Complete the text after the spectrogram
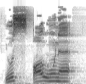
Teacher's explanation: Yusqawna, tipiskan sin. Yus dan tajam. Yusqawna. Jangan sampai yuskawna.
